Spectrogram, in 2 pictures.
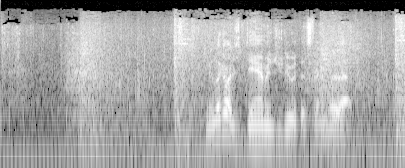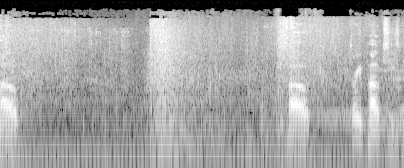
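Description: Metal weapons clang and strike in a fight.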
